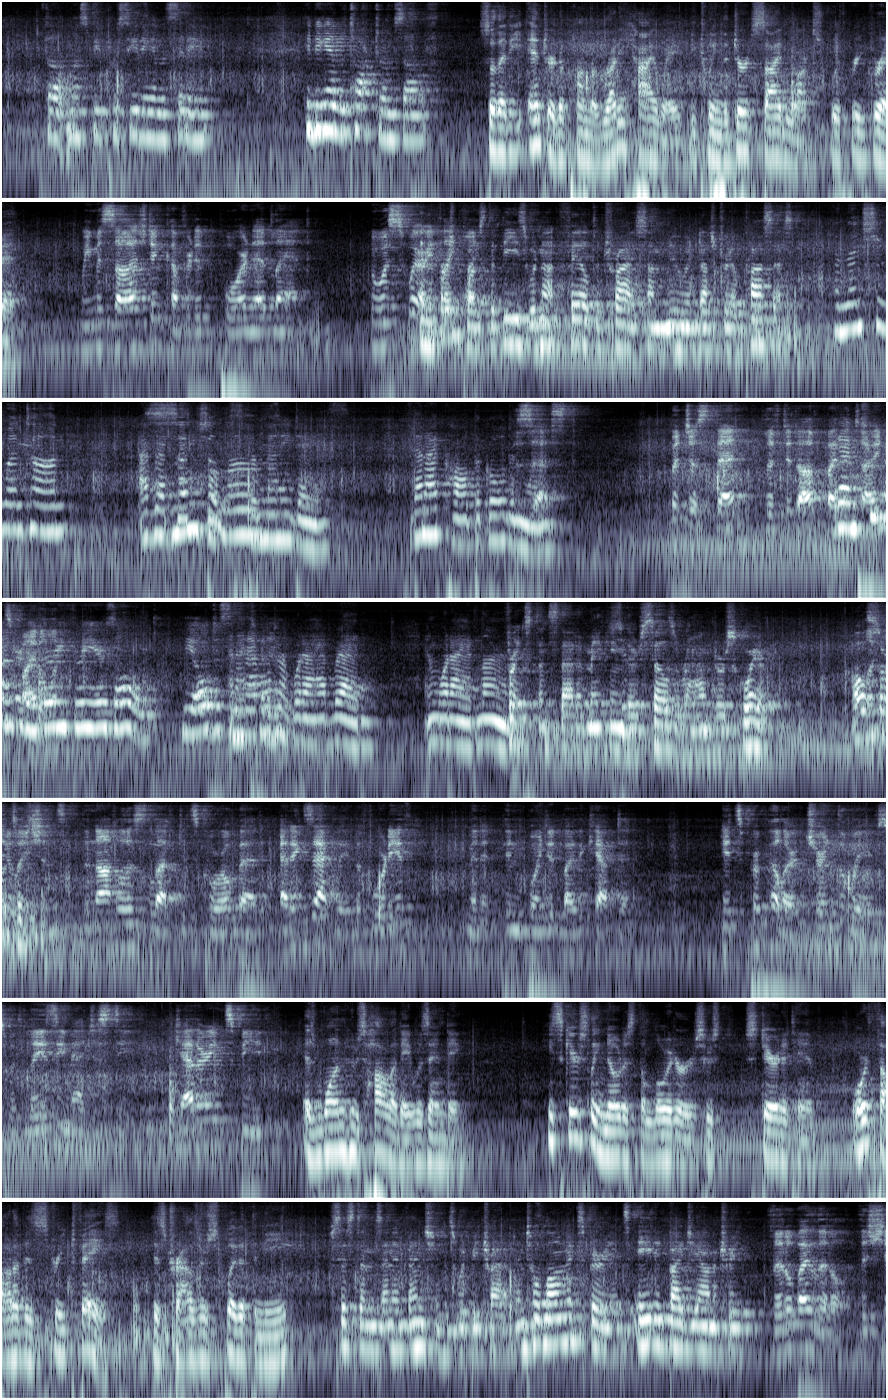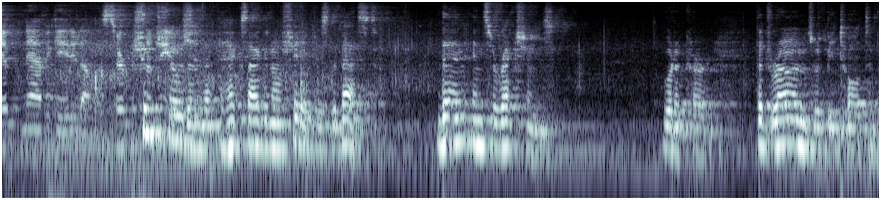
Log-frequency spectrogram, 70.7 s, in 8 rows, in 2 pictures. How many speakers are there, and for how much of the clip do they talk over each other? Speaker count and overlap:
six, about 10%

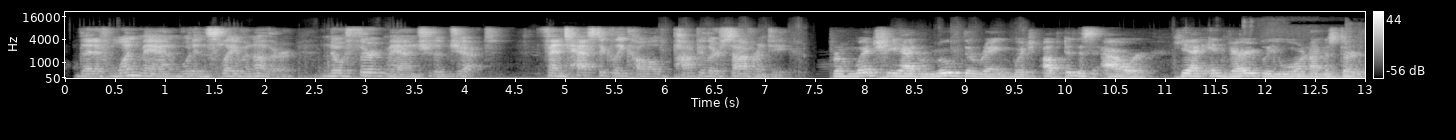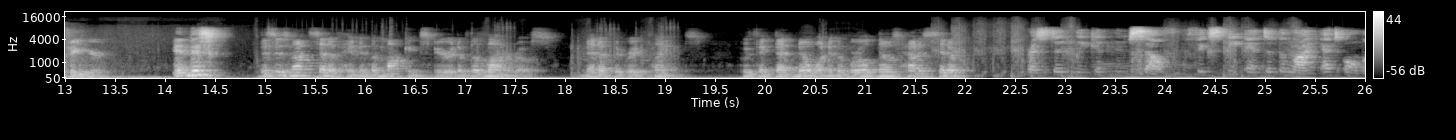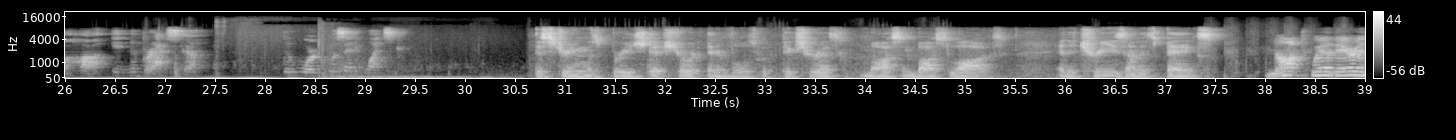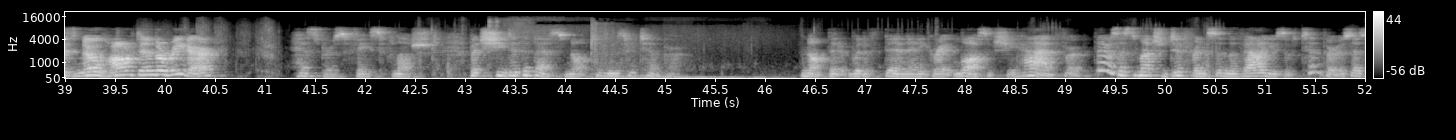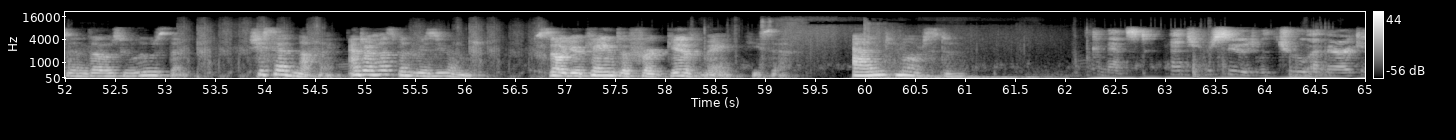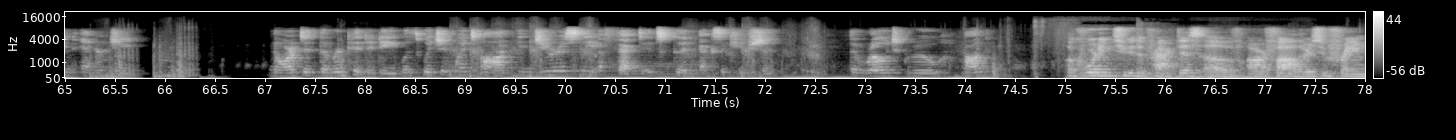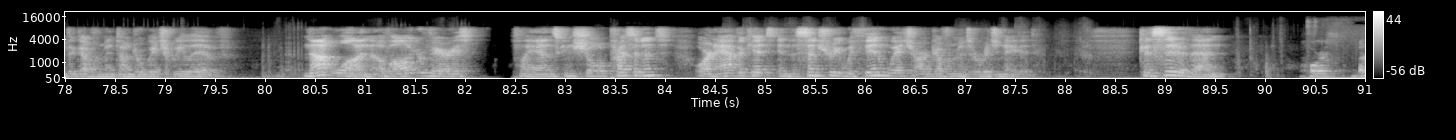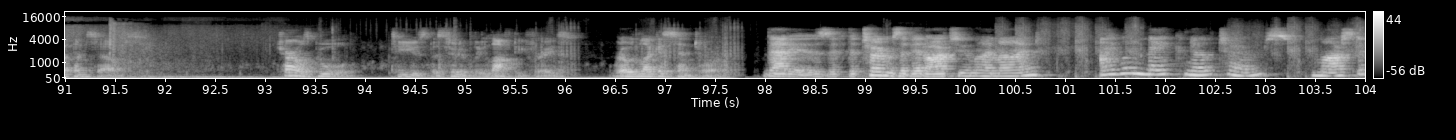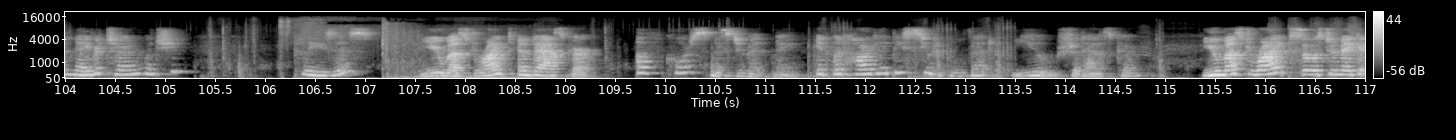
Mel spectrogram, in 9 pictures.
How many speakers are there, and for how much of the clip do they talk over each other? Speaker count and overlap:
six, no overlap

